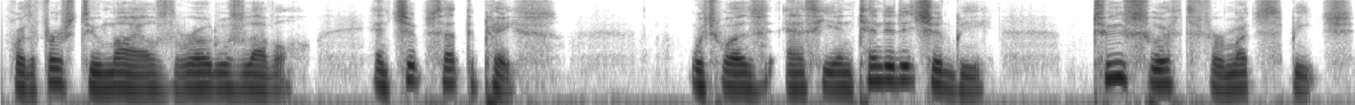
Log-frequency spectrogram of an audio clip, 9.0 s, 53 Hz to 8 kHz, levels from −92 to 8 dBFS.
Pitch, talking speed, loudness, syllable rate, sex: 130 Hz, 175 wpm, -16 LUFS, 4.6 syllables/s, male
